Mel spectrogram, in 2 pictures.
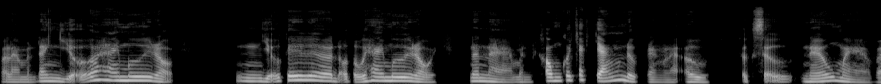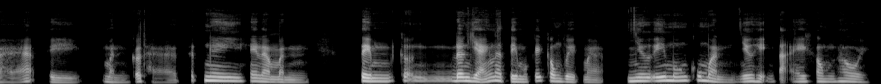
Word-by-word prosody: gọi - - -6
là, 115 0 -5
mình 115 0 -9
đang 150 -1 -1
giữa 155 +8 -1
20 185 -1 +3
rồi 140 -6 -1 0.6
ừm, 150 -2 -4
giữa 135 +2 -2
cái, 195 0 +5 0.2
a, 165 -2 +3
độ 145 - -5
tuổi 115 +5 -1
20 170 -1 +3
rồi, 115 -6 -1 0.3
nên 155 -1 0
là 115 -6 -4
mình 110 0 -11
không 165 0 +1
có 195 - -1
chắc 210 -1 -4
chắn 165 +7 +3
được 140 -7 -1
rằng 110 -2 -10
là, 105 0 -10
ừ, 115 - -3 0.5
thực - - -8
sự - - -2
nếu 135 +4 -1
mà 125 -11 -4
về 100 -1 -9
á - - -1 0.2
thì 100 -3 -6 0.2
mình 105 -4 -8
có - - 0
thể - - -16 0.3
thích 185 - -9
nghi, 170 -3 +4
hay 150 -1 +2
là 135 -2 +3
mình 110 -3 -4 0.5
tìm 145 -2 +6
cơn 85 - -3 0.4
đơn 170 -1 +7
giản 145 +2 +5
là 175 - +4
tìm 130 -4 +2
một 120 - -4
cái 170 - +1
công 155 -5 +1
việc 120 -4 -1
mà 105 -3 -8 0.2
như 160 +2 +3
ý 170 +2 +6
muốn 180 0 +3
của 190 -1 -1
mình, 125 -11 0
như 140 +3 +2
hiện 130 -1 -3
tại - - -3
hay 130 0 -1
không 130 -2 -3
thôi. 130 -6 -3
140 Hz, 215 wpm, -23 LUFS, 115-165 Hz, 0.6 s, đơn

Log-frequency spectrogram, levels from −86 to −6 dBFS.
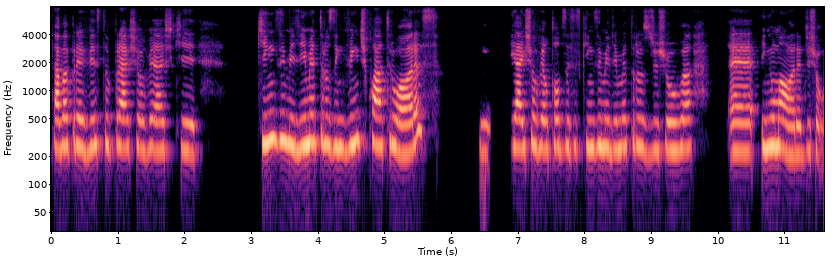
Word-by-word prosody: estava 250 +1 +4
previsto 255 +1 -2
pra 250 -1 +1
chover, 240 -1 -5
acho 230 0 -4
que 225 -3 -5 0.9
15 290 +2 +3
milímetros 270 +1 +2
em 245 -1 0
24 265 0 +2
horas. 230 - +2 0.6
E 220 -2 -7 0.3
e 250 - -6
aí 245 0 +5
choveu 245 -1 -2
todos 245 +1 -4
esses 245 0 -7
15 245 +1 -2
milímetros 245 0 -3
de 230 +1 -6
chuva, 235 +1 -1 0.5
eh, 225 0 +1
em 245 0 +3
1 255 -2 +5
hora 210 -1 +1
de 225 +2 -9
show. 225 0 -6
245 Hz, 140 wpm, -23 LUFS, 230-255 Hz, 0.9 s, aí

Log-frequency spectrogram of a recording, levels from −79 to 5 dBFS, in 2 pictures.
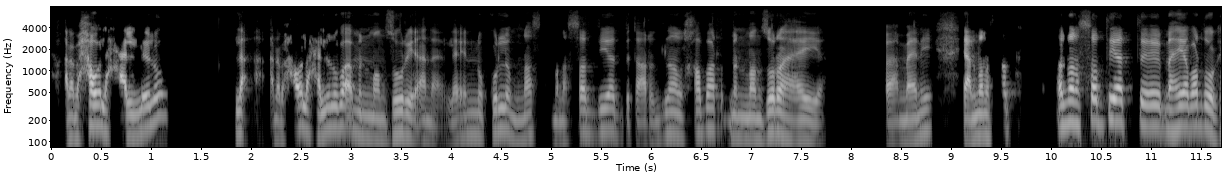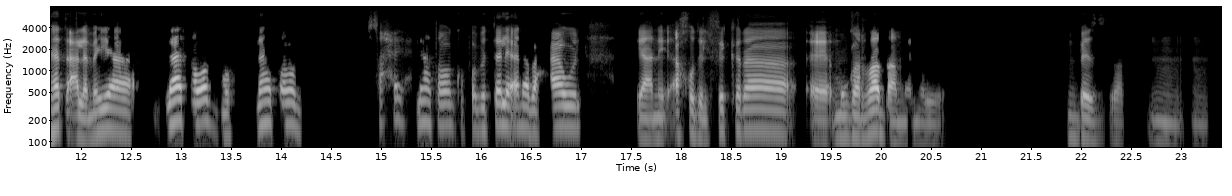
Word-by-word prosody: أنا 115 - +1
باحاول 165 +10 +7
أحَلِّله 145 - +2 0.7
لأ، - - -3
أنا - - -6
باحاول - - +2
أحَلِّله 150 +5 -2
بقى 165 - +4
من 120 -3 -8
منظوري 120 +5 -2
أنا 100 -6 -8
لأنه 120 +5 -8
كل 145 +5 -4
منص 115 +4 -9
منصات 100 +9 -6
ديّة 145 +2 -3
بتعرض 95 -7 -8
لنا 135 +1 -4
الخبر 135 +5 -3
من 115 - -6
منظورها 110 0 +1
هي، 100 -3 -3 0.6
فاهماني؟ 105 +9 -3 0.3
يعني 105 - +7
المنصات 125 +7 -2 0.5
المنصات 185 +3 +4
ديّة 190 -2 +5 0.3
ما 145 -2 +1
هي 160 +2 +5
برضه 160 -1 +1
وجهات 150 +2 +2
إعلامية 120 +5 +4 0.6
لها 190 +3 +8
تَوَجُّه، 175 -9 +1 0.2
لها 175 - +1
تَوَجُّه 175 -4 -1 0.6
صحيح، 200 -2 -10
لها 185 0 -4
تَوَجُّه 170 -1 -5
فبالتالي 150 +3 +2
أنا 155 - +2
باحاول 155 +2 +1 0.6
يعني 110 +2 0
آخد 125 - -4
الفكرة 145 +6 -4 0.6
آآ 100 - +3
مُجَرَّدة 115 0 +2
من 95 0 -15
ال 90 -1 -15 1.3
بالضبط، 100 -4 -6 0.3
إمم. 90 -3 -18
إمم. 85 -1 -24
130 Hz, 135 wpm, -25 LUFS, 110-160 Hz, 1.3 s, لها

